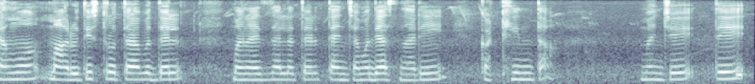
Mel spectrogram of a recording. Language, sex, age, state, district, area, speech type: Marathi, female, 18-30, Maharashtra, Kolhapur, urban, spontaneous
